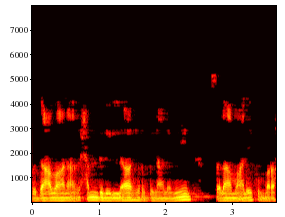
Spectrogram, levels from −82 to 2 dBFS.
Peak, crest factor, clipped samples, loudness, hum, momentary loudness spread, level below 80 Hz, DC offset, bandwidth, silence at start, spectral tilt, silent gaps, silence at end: -6 dBFS; 16 dB; under 0.1%; -22 LUFS; none; 7 LU; -36 dBFS; under 0.1%; 5.4 kHz; 0 s; -12.5 dB/octave; none; 0 s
